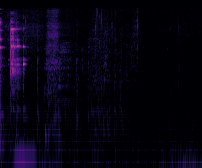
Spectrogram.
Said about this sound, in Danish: Der er allerede øh, et glas vand her, så kan vi lige skåle alle sammen. Nå ja. Ja, skål. Skål.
